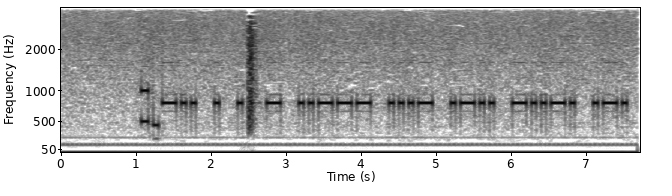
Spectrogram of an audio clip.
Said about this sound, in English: You should set the touch tones with like 3, maybe 3.3 kHz deviation maximum. You want the touch tones to go out without clipping the audio at all. They'll work the best that way.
